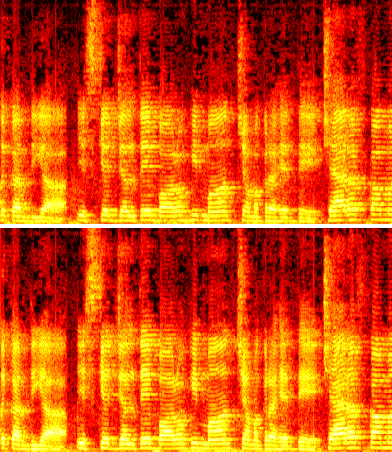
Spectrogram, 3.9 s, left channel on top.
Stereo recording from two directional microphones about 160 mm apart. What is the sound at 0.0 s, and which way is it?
A man's voice, 40° right (ahead or behind).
